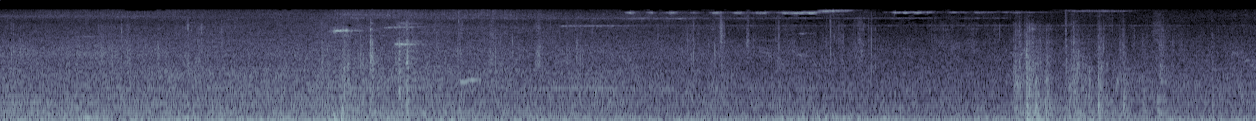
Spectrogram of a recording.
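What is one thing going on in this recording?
A wooden door opens and shuts.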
